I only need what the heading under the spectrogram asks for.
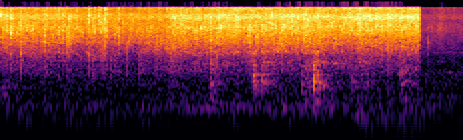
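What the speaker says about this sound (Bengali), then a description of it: "পাঁচ ফোড়নটা একটু ভাজা ভাজা হয়ে গেছে পেঁয়াজ কুচি দিয়ে দেবো" Chopped onion sizzles in hot oil with panch phoron spices in a home kitchen, a steady close frying hiss with a few stirring scrapes before it suddenly drops away near the end.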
